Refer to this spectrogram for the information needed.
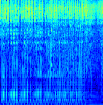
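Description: A loud, buzzy tuba blast with an electronic, Moog-like tone holds a low note, then drops to a deeper pitch that wavers and bends slightly as it continues.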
